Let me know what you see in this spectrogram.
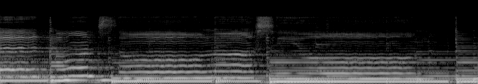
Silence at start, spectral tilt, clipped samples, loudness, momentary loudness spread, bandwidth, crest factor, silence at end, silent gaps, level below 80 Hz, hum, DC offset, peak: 0 s; -8 dB/octave; under 0.1%; -22 LUFS; 4 LU; 10 kHz; 10 dB; 0 s; none; -58 dBFS; none; under 0.1%; -10 dBFS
